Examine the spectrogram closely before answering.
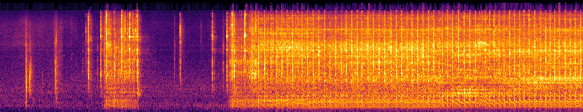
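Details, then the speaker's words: Mantis tiller with a Kioritz Echo two-stroke engine bogging under load: a rough, uneven buzz that fails to rise. Suspected fuel starvation, possibly from a clogged fuel filter. "right so i could replicate the problem again as soon as you let off the gas let it idle for a little bit and reapply it works so i'm thinking it's not getting quite enough fuel"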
